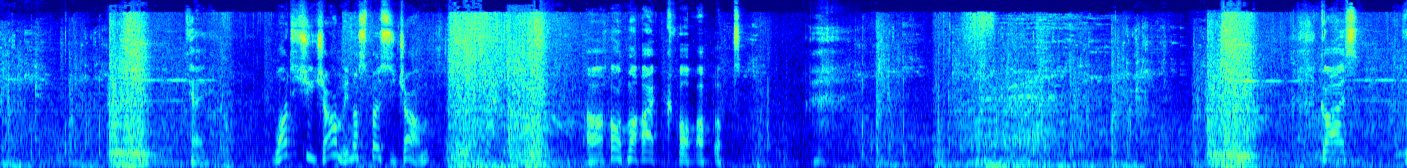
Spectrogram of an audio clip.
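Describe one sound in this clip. Heavy blade blows strike and slash with loud thuds.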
